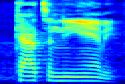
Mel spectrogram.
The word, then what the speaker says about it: Kotkaniemi: Kotkaniemi, that's how you say it.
